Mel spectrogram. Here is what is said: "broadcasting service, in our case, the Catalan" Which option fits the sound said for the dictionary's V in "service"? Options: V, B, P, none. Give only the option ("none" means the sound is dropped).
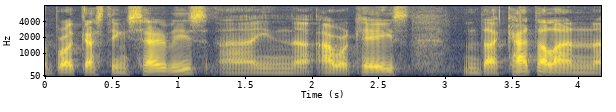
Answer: B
